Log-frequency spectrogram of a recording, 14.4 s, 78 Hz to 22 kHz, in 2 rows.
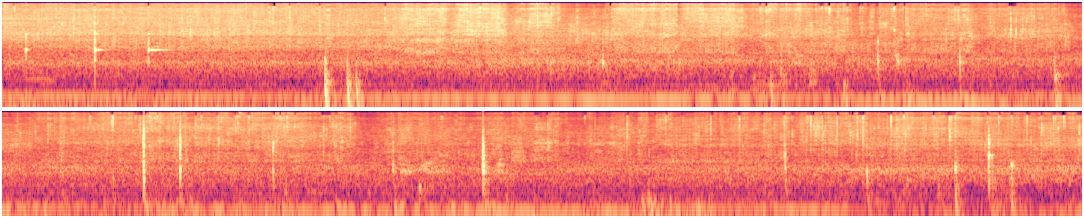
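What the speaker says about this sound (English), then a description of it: "I'm adding 1 tin of chopped tomatoes." Chopped tomatoes from a tin sizzle steadily in a hot frying pan, a continuous close hiss broken by a few sharp clatters and stirring knocks.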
